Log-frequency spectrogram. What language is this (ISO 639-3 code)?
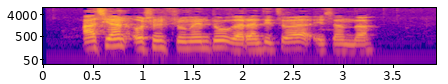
eus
